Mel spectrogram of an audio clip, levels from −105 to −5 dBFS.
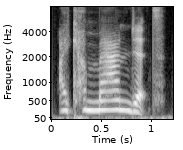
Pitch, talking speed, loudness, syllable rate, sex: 235 Hz, 145 wpm, -15 LUFS, 3.9 syllables/s, female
